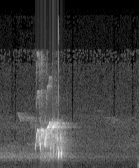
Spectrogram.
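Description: An Acadian Flycatcher gives one sharp, explosive two-part phrase, high and emphatic, the familiar "pizza" with the stress falling on the second note.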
